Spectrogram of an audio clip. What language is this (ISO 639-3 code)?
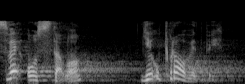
hrv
